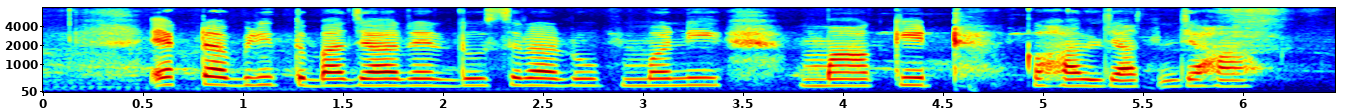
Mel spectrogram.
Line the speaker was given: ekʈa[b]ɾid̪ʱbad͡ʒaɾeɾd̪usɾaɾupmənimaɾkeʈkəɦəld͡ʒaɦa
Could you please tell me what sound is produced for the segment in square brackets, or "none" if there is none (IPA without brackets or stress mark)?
b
